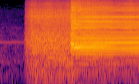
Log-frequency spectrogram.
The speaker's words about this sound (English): There is our shot clock buzzer, which is telling us we're out of time on this episode of Opera Box Score.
